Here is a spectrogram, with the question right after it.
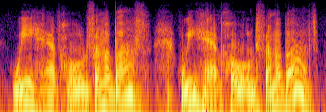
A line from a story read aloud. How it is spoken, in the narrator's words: exclaiming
